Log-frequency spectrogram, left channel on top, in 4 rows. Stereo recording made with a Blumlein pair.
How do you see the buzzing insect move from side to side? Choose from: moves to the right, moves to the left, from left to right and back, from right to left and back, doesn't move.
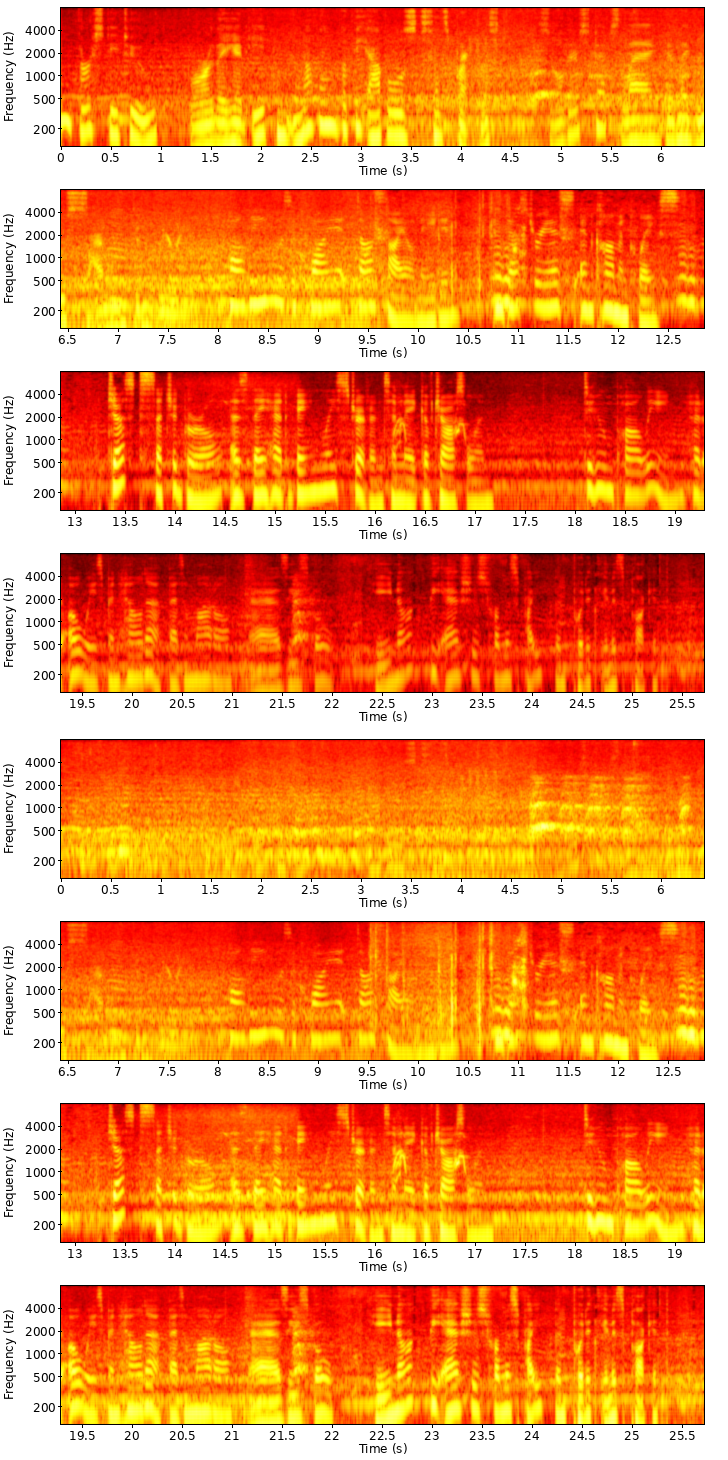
from right to left and back.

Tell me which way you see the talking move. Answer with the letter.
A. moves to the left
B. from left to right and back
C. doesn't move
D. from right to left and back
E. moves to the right
E.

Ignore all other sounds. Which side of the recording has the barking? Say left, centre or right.
right.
